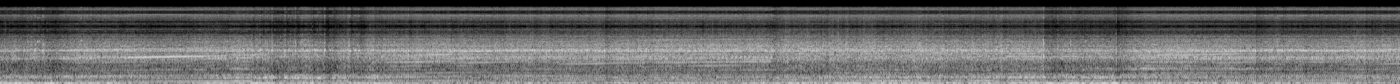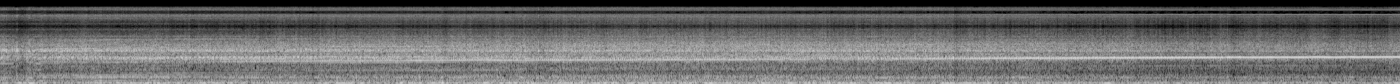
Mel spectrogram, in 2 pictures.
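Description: Westfield sports car's engine running hard at high revs, heard from on board the open-cockpit car with wind noise. Its pitch dips and rises in the first half, then climbs slowly and steadily through the second half as the car accelerates down a straight.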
